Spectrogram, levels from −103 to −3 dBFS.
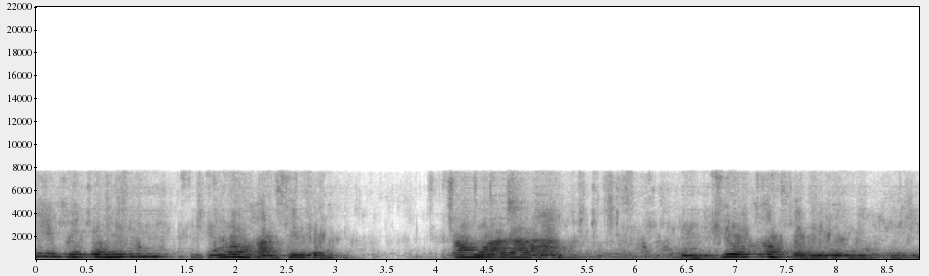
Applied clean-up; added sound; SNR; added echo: neural separator model SepFormer DNS4.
